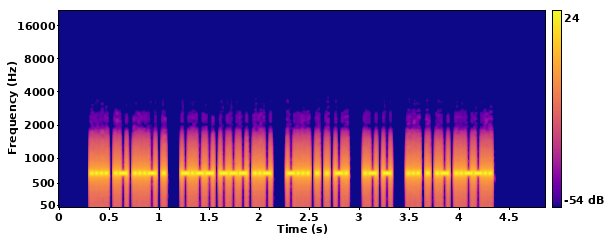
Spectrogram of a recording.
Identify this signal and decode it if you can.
Morse code, heard as a keyed tone, about 50 wpm, 700 Hz. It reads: HAVE YOU BEEN AT SEA?
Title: Sentences from Top 300 Words 50wpm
